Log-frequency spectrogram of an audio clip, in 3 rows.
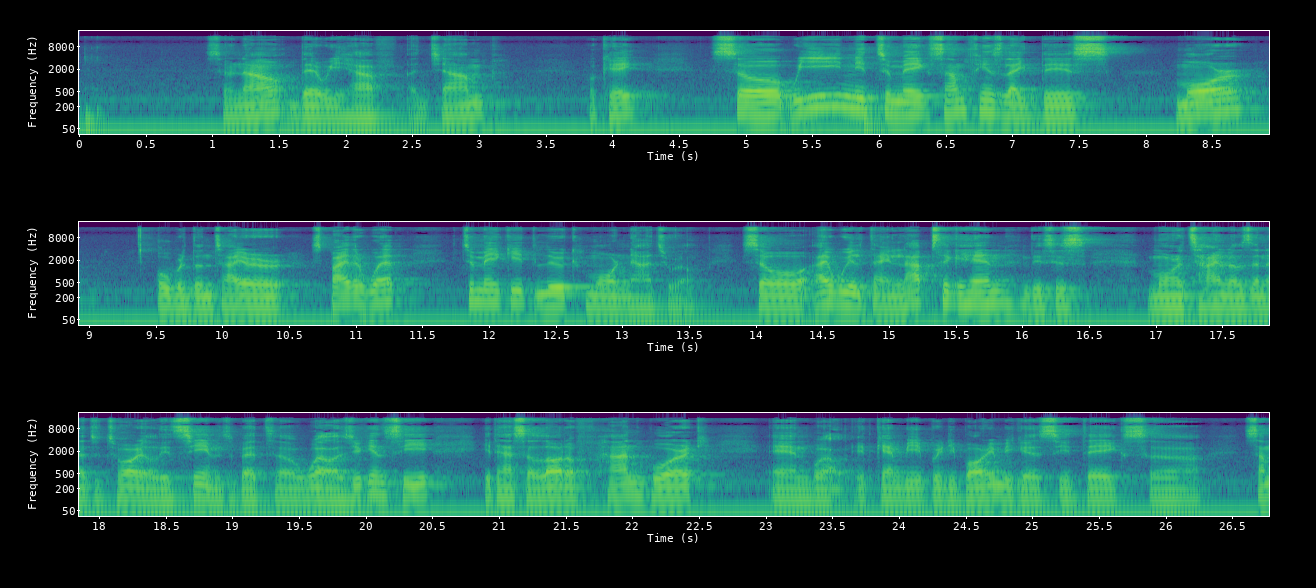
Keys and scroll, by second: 5.6 a.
